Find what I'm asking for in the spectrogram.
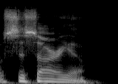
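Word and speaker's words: Sicario: I can't remember how to pronounce it. Sicard? It's like that war. It's like that war film. I'll pull it up for you so you can see it. I think that's how you pronounce it. – Oh, Cesario. – Is it Cesario? Oh. Oh, I was reading the O as a D.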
